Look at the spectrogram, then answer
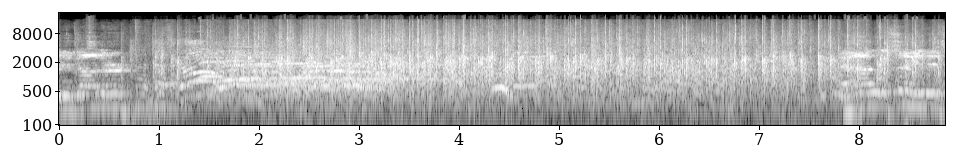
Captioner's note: applause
